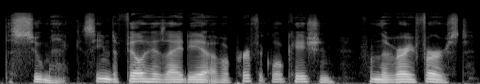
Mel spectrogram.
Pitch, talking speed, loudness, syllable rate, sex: 115 Hz, 190 wpm, -19 LUFS, 5.0 syllables/s, male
